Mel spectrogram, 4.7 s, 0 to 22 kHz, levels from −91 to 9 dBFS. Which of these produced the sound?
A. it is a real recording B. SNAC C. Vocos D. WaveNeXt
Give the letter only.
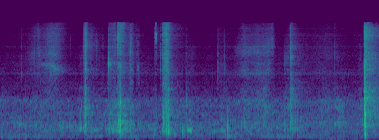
B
